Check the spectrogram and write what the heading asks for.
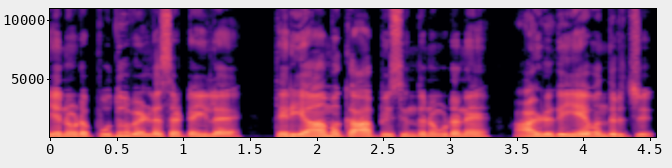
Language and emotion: Tamil, sad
